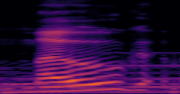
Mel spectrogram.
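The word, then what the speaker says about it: Mogue: This module is called Moog, but it's spelled M O G U E.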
